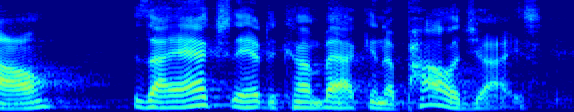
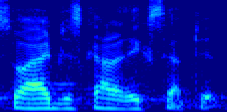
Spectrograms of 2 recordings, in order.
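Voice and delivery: mock resigned; 2 semitones lower, 7 dB quieter, faster than usual. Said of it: "never in your pride go".

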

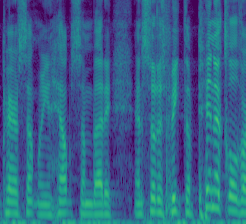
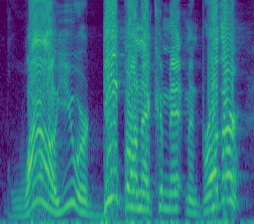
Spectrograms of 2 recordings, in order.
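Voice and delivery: sarcastic jab; 6 semitones higher, 8 dB louder than usual. Acted. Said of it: "sarcastic reply to quitter".

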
